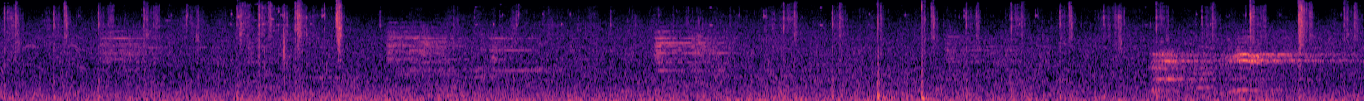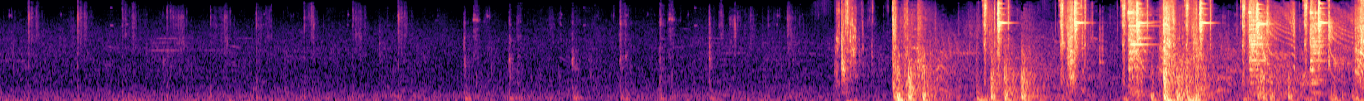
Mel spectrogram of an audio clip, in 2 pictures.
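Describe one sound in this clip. Footsteps run.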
